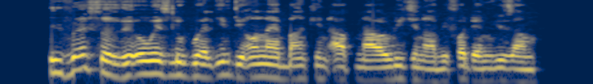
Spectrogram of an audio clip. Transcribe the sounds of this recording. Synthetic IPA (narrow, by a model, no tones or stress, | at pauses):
ivɛsɔsdeɔlweslukwɛlifdiɔ̃nlãɪ̃nbãŋkĩŋʔa̰pnaɹid͡ʒĩnalbifɔdɛ̃mjuzãm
